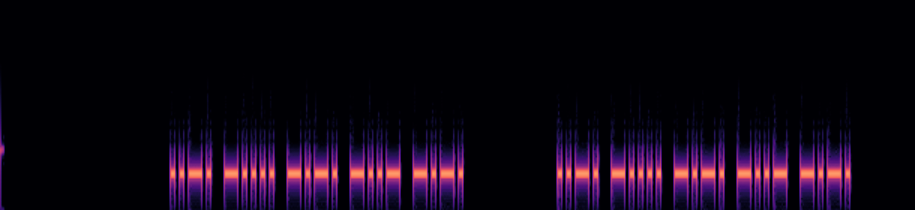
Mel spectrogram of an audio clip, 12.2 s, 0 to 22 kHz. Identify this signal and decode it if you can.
Morse code, heard as a keyed tone, about 20 wpm, 700 Hz. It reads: F6CXC F6CXC
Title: DXCC-100 Call Signs - 5 Characters - Repeated 2x - 20wpm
